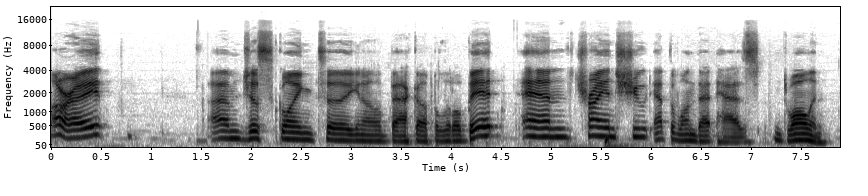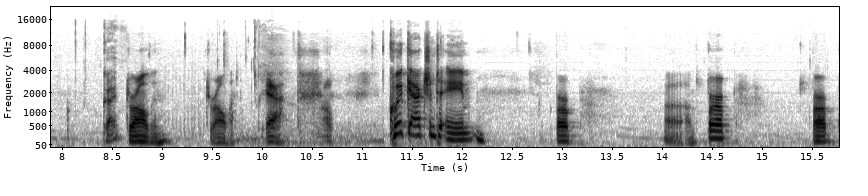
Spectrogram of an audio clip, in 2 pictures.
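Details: Adult male speaker; ordinary speech.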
